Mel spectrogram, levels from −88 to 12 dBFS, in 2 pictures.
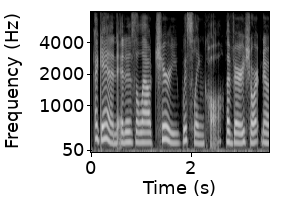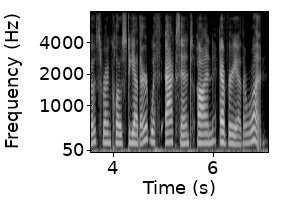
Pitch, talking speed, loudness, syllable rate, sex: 215 Hz, 175 wpm, -18 LUFS, 5.2 syllables/s, female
